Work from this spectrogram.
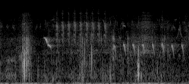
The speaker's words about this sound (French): Et le chemin longe une vigne juste éclairée par le soleil. Au loin, une petite colline boisée et les oiseaux.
